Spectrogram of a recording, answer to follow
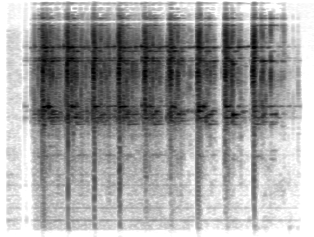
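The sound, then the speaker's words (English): Ice rattles against a cocktail glass in a steady run of about nine bright, ringing clinks, fairly loud, with no talking. “Add ice, shake, and pour into a glass filled with ice and garnish with a rosemary sprig, a lime wheel, and some fresh cranberries.”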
